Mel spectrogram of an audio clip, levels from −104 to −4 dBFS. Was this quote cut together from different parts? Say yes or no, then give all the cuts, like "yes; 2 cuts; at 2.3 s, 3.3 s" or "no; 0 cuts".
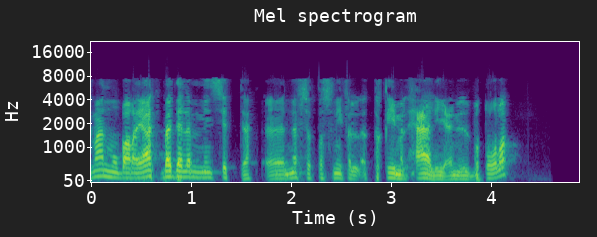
yes; 1 cut; at 1.7 s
